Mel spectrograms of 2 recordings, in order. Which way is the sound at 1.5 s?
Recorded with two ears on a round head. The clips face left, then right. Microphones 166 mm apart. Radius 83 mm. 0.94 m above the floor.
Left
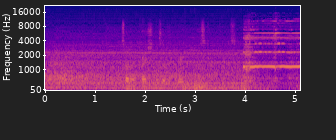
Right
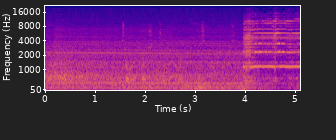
25° left (ahead or behind).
